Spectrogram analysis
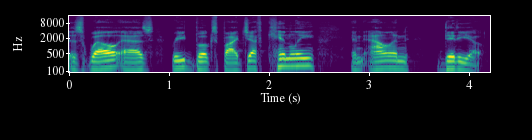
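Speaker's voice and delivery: ordinary talk, nothing marked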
